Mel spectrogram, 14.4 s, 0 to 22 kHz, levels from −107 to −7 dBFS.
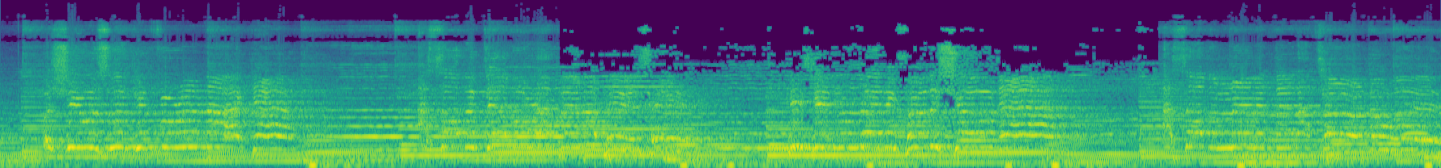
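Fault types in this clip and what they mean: Hard clipping: Peaks are driven about 6 dB past what the signal path can pass, so their tops are sliced flat. Only a small fraction of samples is hit, giving brief crackle on loud moments throughout, unlike the smoother thickening that soft saturation would give.
Adaptive stream at a lower bitrate: From 5.59 s to 11.59 s the quality drops abruptly, with nothing above 13.4 kHz and stronger codec artefacts, consistent with a step down from about 128 to 32 kbit/s MP3. It then recovers. There is no gap, which rules out a dropout.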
